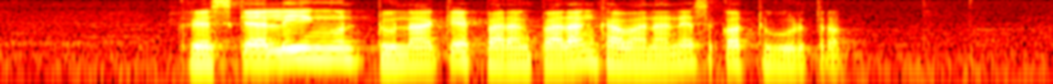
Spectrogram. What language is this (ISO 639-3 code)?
jav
